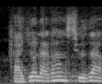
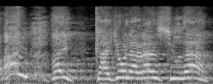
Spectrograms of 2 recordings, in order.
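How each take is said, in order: First: Said in the usual way. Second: Higher, slow wailing lament. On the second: Retold or imitated. Pastor voicing mourners of the great city, lamenting. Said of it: "Y dijo".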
